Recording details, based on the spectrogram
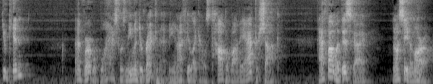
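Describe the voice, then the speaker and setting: Man acting a lively, flippant coroner. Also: fairly low pitch, fairly quick. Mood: jokey, uneasy. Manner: wisecracking, hesitant, lively. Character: flippant, jittery male coroner eager to leave. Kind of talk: radio drama acting. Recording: echoey room.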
